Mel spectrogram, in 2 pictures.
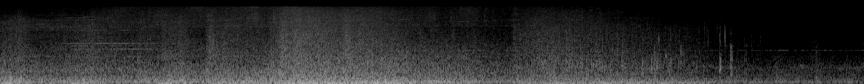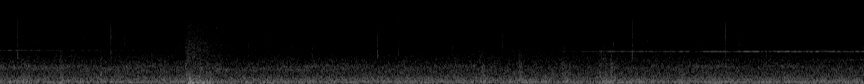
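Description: Wind howls loudly in a snowstorm, then dies down.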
